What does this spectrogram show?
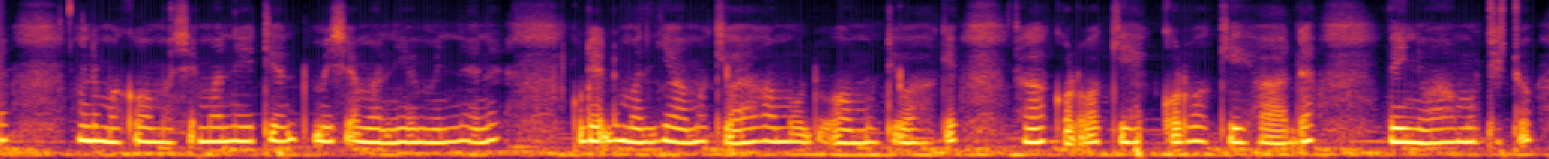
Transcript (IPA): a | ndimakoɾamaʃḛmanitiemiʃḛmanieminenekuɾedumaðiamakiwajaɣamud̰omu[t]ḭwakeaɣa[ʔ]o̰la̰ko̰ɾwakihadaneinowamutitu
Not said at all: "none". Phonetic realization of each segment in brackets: t, k

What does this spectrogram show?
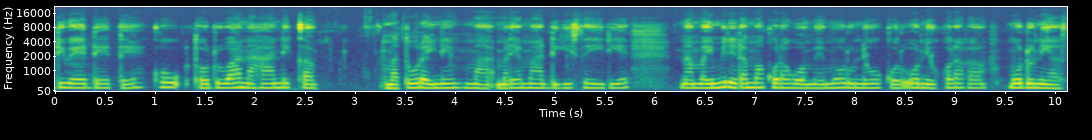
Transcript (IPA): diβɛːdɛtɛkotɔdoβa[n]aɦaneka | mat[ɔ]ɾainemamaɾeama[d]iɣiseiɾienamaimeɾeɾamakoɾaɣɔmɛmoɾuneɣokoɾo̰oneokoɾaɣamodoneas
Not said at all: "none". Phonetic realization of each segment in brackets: n, o, d

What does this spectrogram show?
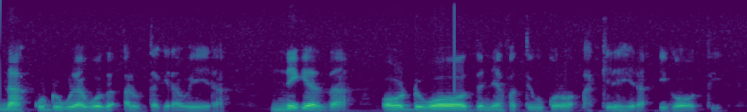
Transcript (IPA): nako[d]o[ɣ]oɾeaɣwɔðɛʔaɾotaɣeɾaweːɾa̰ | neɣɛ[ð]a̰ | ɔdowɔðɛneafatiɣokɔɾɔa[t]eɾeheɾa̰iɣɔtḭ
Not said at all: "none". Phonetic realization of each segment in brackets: d, ɣ, ð, k

